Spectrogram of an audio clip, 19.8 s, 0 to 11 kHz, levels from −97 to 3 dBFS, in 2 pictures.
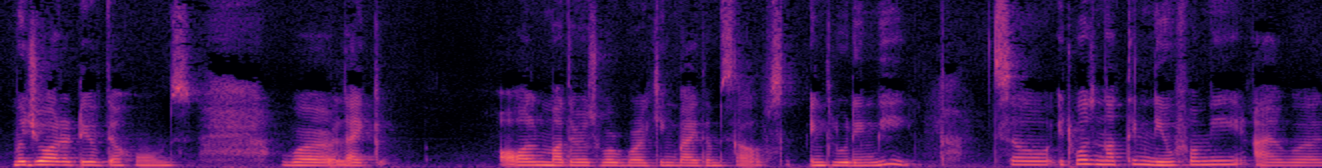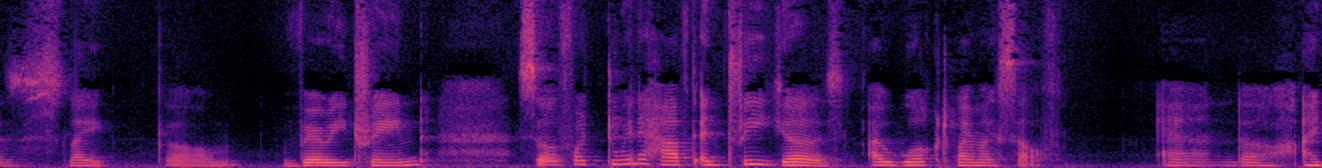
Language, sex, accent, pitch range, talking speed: English, female, Indian, 190-230 Hz, 130 wpm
